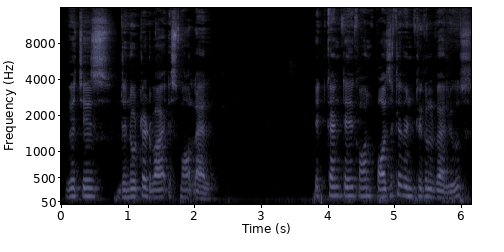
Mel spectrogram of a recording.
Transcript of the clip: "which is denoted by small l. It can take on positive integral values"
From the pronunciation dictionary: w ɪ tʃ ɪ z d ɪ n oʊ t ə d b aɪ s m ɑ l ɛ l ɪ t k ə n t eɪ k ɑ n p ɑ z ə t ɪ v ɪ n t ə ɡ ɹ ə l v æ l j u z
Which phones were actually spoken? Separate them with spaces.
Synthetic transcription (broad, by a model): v ɪ tʃ ɪ z d ɪ n oʊ t ə d b aɪ s m ɑ l ɛ l ɪ t k ə n t eɪ k ɑ n p ɑ z ə t ɪ v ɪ n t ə ɡ ə l v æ l j u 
